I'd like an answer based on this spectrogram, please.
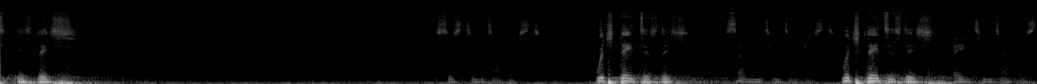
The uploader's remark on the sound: Preached at the Destiny Empowerment Chapel International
